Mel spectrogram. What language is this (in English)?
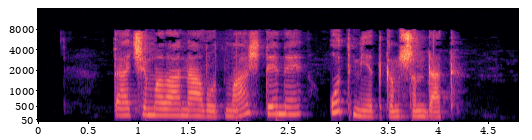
Mari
